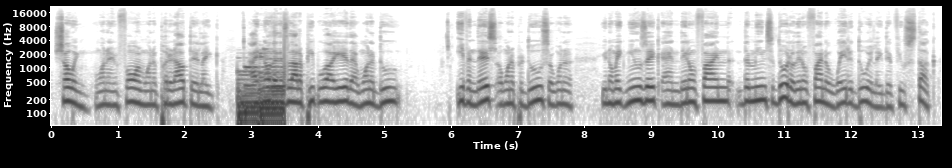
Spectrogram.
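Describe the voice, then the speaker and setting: A man with a baritone voice, casually walking viewers through making a beat and rambling as he goes. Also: fairly quick. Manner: relaxed, rambling, self-correcting. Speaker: beat producer. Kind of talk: casual tutorial talk. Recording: faint music behind.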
